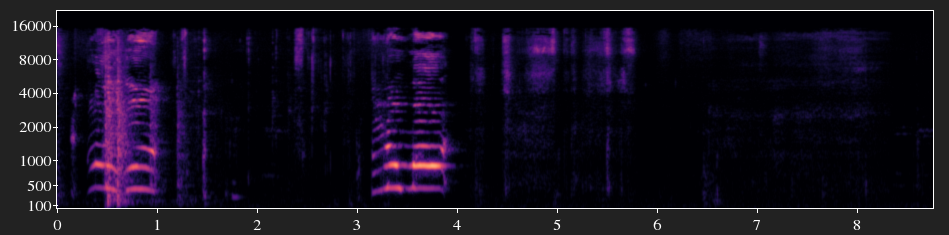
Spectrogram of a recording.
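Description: A boy's two high-pitched wordless squeals, each about a second long: a wavering one right at the start and a held one about three seconds in. They are his reaction to the sourness of the gum he is chewing.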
